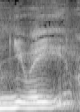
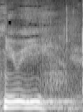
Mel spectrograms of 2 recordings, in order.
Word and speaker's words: Niue: I'm representing the government of Niue, or Niue, depending on pronunciation.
